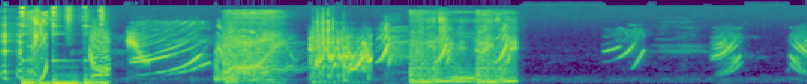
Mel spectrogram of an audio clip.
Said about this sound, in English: It's funny because I don't know what video's playing the sound. I like it because it's old shitty Hanna-Barbera fucking, yeah. Fucking sound effects. I love the balloon sound effects.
